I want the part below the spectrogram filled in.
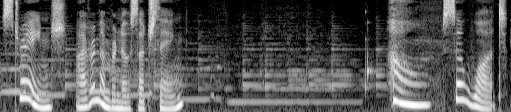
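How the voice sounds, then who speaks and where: A woman playing a sly, self-important, elegant lady in a video game, teasing and coy with drawn-out phrasing. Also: a little high, big pitch swings, a little mellow. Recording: music behind.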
